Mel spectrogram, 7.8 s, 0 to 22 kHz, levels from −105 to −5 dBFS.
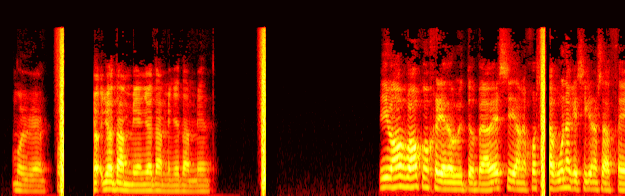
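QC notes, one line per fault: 0.67–1.17 s, 3.22–3.46 s, 6.72–6.87 s: wireless microphone squelch dropout. The radio link fades, so the receiver's squelch mutes output for 386, 149 and 67 ms.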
